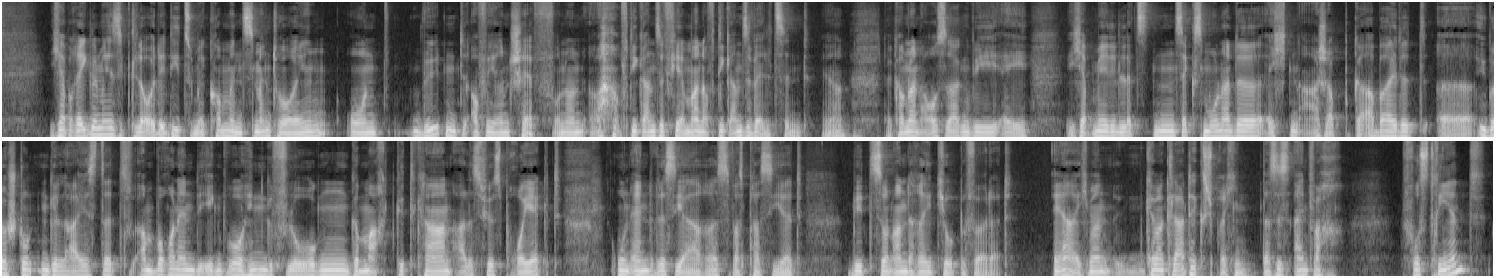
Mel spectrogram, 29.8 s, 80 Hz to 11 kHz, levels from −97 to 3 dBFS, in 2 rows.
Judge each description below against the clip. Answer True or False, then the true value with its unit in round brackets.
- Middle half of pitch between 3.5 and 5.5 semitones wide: False (2.6 semitones)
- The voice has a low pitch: True (120 Hz)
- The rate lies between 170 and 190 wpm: False (155 wpm)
